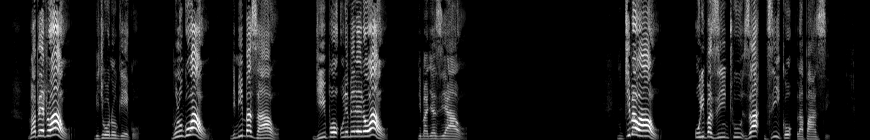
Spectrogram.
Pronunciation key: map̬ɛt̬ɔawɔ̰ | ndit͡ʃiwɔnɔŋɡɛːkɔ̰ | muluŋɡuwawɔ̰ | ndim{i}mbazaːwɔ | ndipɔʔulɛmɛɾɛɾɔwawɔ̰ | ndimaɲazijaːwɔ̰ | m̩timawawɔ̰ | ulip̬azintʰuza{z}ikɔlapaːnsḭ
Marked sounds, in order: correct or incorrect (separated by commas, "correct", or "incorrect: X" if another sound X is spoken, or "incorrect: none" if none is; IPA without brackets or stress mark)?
correct, incorrect: d͡z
